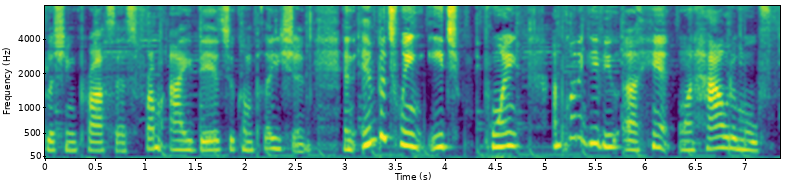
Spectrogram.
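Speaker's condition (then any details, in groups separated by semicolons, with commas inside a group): No condition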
